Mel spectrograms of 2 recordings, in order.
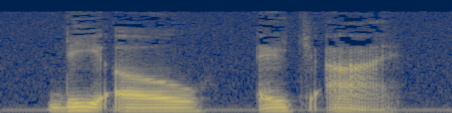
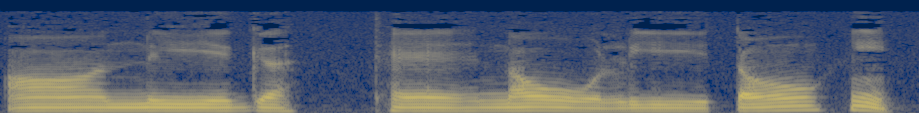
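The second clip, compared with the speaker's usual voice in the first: "Onigtenolidohi" drawn out syllable by syllable, a-ni-ga-te-no-li-do-hi; very slow pronunciation; much slower than usual. Shown as a demonstration. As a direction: spell it out in sound, very slowly. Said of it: "pronounced like this".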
